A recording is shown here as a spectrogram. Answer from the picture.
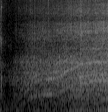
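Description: Tilt-head stand mixer switched on: its motor whir fades in and rises in pitch over about a second as it spins up, then runs steadily.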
